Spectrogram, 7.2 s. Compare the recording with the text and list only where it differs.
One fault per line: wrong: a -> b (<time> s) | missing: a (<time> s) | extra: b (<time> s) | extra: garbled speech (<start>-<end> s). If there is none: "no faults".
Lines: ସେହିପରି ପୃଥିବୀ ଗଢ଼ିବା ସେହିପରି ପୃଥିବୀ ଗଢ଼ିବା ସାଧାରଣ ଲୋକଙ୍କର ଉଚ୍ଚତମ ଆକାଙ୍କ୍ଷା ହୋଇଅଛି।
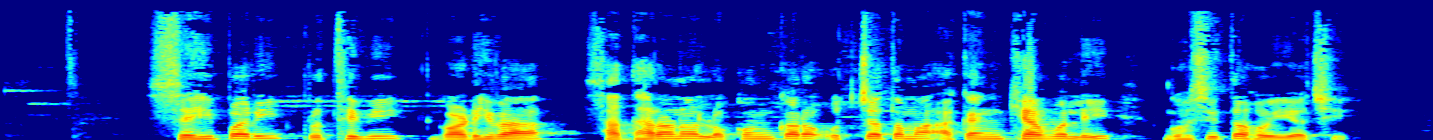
missing: ସେହିପରି ପୃଥିବୀ ଗଢ଼ିବା (2.6 s)
extra: ବୋଲି ଘୋଷିତ (5.3 s)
